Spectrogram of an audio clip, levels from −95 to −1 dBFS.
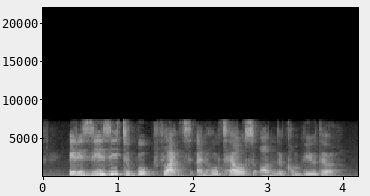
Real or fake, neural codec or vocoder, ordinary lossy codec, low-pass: fake; vocoder, 24 kHz, 100 mel bands, Vocos; AAC, 48 kbps; 7.2 kHz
